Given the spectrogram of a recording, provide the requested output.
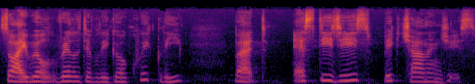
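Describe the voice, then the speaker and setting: Her voice sits fairly high and shows vocal fry as the woman moves at a moderate pace with ordinary pitch variation. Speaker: statistician and economist. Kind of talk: conference presentation.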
